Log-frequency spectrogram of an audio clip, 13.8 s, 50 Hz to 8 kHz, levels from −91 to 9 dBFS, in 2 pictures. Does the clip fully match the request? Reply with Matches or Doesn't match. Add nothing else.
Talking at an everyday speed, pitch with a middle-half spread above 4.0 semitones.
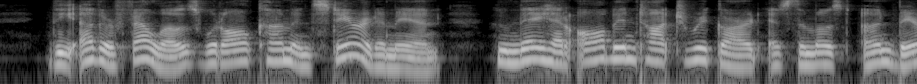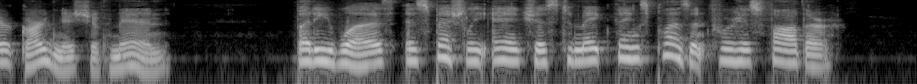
Matches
